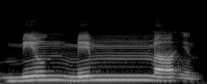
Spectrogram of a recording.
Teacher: आप मीम को मीम से मिला देंगे तो नून कहाँ जाएगा? नून आपकी नाक में जाएगा.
